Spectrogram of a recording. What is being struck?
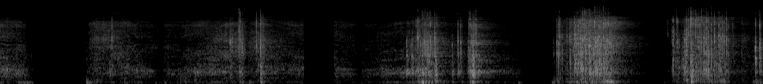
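Inflated foil mylar balloon.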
